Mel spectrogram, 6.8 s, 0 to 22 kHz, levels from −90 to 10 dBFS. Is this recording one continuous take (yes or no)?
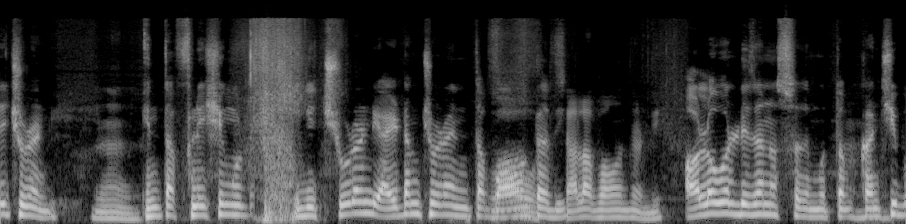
no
